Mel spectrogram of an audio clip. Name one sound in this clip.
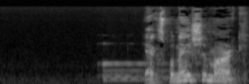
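A phone gives a short electronic chime.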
